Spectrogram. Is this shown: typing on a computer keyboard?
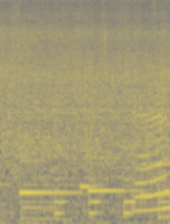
no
